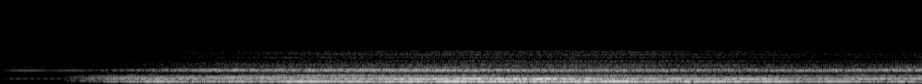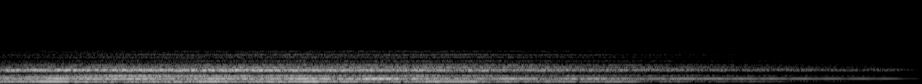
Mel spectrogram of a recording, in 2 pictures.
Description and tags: LAYERS 004 - 2 Phase Space Explorer is an extensive multisample package containing 73 samples covering C0 till C6. The key name is included in the sample name. The sound of 2 Phase Space Explorer is all in the name: an intergalactic space soundscape. It was created using Kontakt 3 within Cubase and a lot of convolution.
